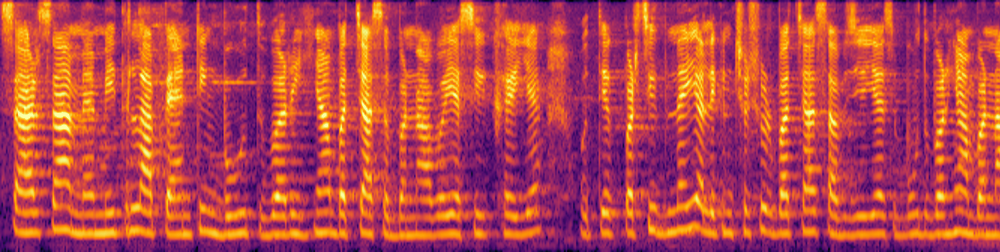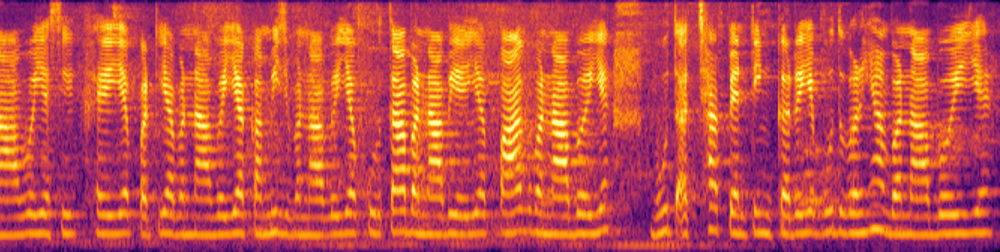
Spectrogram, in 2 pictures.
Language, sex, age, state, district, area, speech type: Maithili, female, 18-30, Bihar, Saharsa, urban, spontaneous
